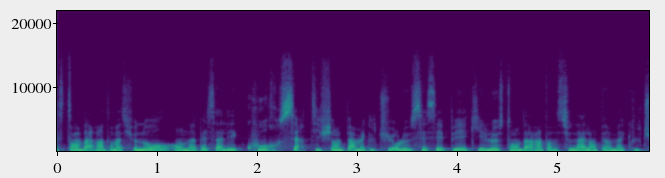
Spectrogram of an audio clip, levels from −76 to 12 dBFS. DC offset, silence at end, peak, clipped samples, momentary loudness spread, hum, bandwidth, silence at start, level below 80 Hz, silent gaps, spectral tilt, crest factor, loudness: under 0.1%; 0 s; -8 dBFS; under 0.1%; 4 LU; none; 12 kHz; 0 s; -56 dBFS; none; -6 dB/octave; 14 dB; -23 LUFS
